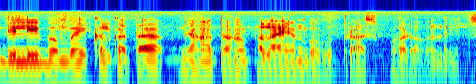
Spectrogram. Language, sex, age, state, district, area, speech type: Maithili, male, 45-60, Bihar, Madhubani, rural, spontaneous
